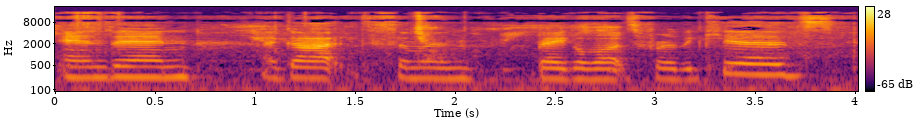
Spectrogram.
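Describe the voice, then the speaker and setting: A woman showing off her groceries in a casual home vlog, chatty and unhurried, with frequent ums. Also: on the high side, steady tone, background noise. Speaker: vlogger, mother. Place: home kitchen.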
